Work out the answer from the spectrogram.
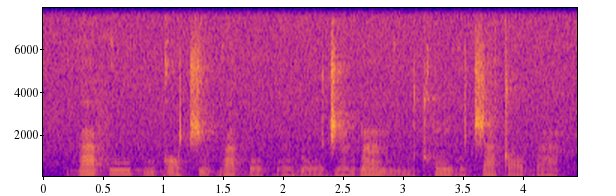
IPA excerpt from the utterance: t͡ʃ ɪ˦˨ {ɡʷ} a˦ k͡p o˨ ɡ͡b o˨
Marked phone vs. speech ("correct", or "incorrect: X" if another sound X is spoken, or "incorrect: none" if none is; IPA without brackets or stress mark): correct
